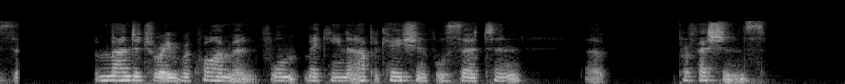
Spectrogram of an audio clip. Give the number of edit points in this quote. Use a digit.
0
